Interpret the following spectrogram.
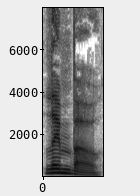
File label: "limbo", us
